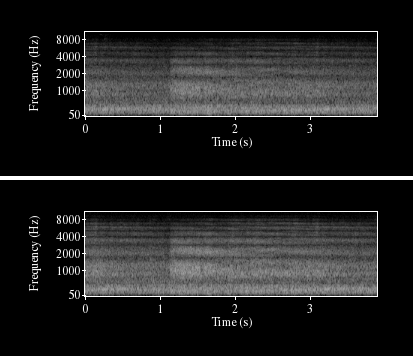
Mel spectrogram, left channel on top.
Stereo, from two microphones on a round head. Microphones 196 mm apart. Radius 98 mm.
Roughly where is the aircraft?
Right.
